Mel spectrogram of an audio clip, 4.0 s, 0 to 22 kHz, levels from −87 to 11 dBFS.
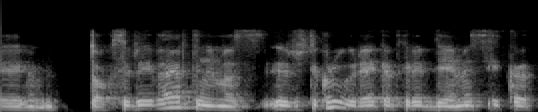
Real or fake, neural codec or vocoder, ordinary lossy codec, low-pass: real; none; Opus, 24 kbps; 7.2 kHz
